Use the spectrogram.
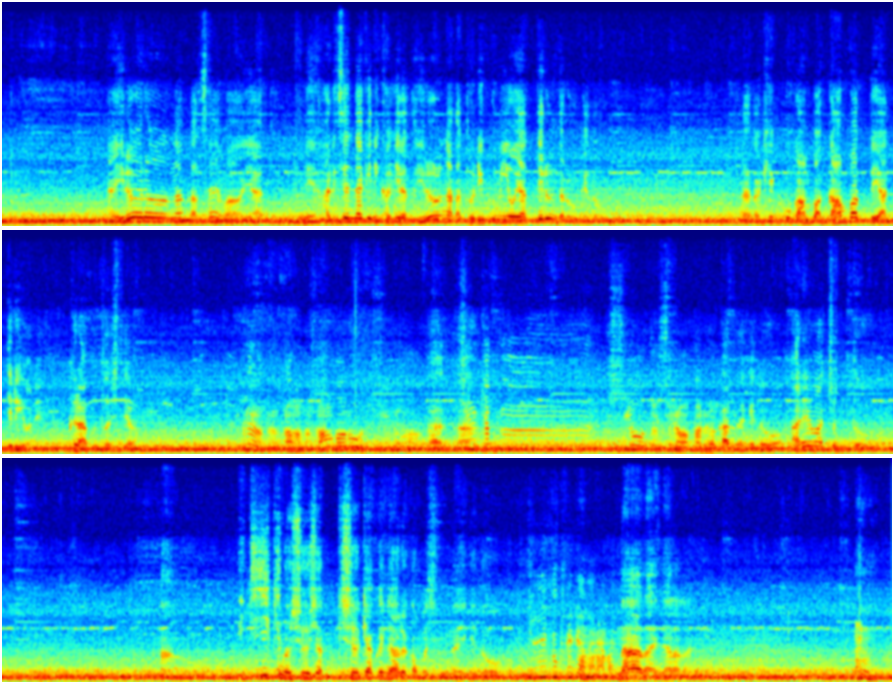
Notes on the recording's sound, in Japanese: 2022-23シーズンのWEリーグ最終戦を見に行った帰りに車内で緊急収録(笑)。音声聞きづらい所はご容赦を！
